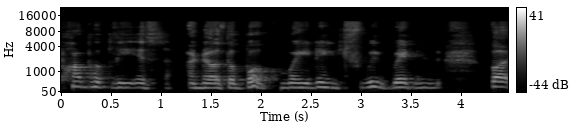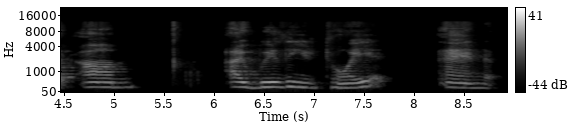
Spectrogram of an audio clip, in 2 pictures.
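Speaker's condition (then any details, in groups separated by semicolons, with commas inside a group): Hemorrhagic stroke; right-handed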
